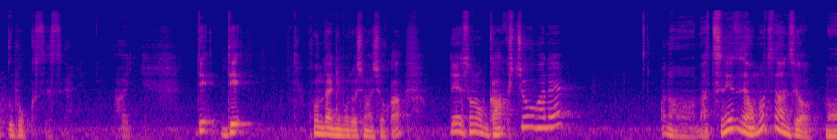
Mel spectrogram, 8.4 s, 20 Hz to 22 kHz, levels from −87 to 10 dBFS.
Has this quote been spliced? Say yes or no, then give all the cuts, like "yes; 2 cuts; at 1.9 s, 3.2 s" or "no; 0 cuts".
no; 0 cuts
